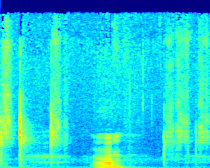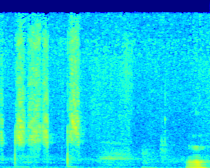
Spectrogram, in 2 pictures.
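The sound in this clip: Chalk or marker scrapes on a board during a programming lecture, with a few short scratchy strokes, quiet and intermittent, along with brief bursts of a voice.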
